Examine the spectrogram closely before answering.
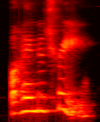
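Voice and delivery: ordinary delivery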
